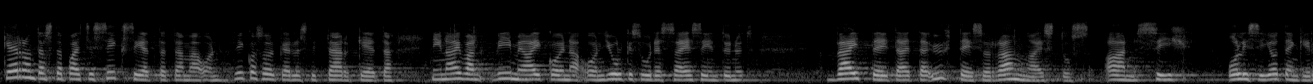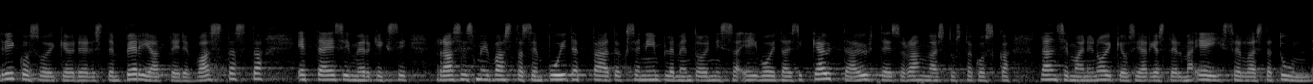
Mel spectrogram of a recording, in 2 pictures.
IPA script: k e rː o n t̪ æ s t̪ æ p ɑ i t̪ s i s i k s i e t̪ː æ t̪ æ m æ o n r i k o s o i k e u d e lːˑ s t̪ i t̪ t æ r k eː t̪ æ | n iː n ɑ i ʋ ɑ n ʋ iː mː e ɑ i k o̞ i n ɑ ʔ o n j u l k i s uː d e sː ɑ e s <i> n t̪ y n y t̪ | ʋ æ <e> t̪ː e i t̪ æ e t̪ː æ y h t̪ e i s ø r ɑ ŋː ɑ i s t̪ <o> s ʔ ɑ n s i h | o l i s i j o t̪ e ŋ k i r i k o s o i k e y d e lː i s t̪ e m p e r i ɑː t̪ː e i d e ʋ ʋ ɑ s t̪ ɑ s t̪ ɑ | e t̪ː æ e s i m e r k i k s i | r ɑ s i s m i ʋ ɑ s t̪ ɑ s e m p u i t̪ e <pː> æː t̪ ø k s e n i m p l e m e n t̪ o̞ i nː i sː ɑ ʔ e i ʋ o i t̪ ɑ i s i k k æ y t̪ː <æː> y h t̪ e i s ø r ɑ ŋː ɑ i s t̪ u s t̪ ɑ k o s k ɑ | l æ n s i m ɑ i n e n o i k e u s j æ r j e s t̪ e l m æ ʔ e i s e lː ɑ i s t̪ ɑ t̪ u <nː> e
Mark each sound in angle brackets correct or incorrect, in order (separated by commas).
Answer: incorrect, incorrect, incorrect, correct, correct, correct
